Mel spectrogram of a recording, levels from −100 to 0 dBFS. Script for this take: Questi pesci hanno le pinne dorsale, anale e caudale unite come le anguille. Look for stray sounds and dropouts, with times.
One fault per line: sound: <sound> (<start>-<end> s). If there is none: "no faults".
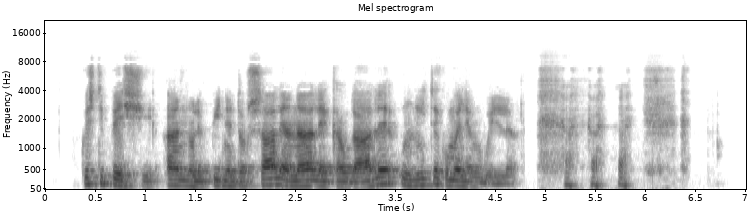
sound: laugh (4.9-6.5 s)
